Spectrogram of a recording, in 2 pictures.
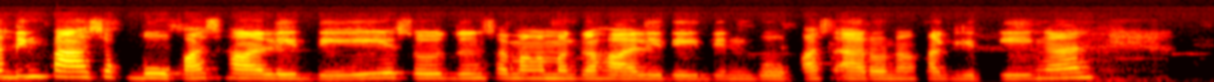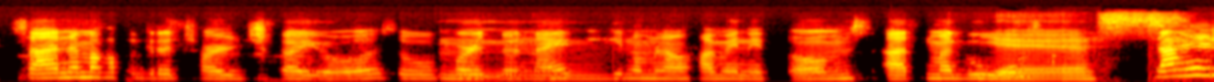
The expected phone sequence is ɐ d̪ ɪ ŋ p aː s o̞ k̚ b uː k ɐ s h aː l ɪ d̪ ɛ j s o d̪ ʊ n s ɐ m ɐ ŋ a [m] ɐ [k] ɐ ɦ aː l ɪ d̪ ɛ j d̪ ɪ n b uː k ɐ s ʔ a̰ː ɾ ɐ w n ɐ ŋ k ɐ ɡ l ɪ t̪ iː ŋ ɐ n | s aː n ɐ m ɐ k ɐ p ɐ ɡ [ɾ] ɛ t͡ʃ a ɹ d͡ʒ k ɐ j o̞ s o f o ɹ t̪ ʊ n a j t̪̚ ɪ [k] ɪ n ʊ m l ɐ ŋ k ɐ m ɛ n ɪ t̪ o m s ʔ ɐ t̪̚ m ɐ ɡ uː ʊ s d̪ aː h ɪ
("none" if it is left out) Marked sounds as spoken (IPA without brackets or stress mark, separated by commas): m, ɡ, ɾ, k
